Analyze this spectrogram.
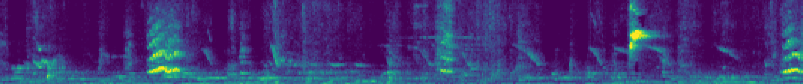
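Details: White-headed munia (Lonchura maja) courtship song: soft short high thin bursts and a brief whistled note, with faint fluttering and rustling between.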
